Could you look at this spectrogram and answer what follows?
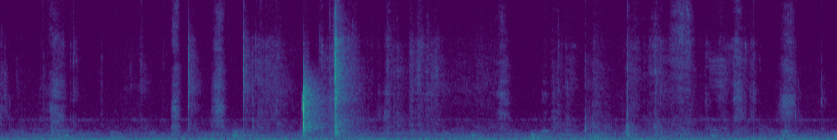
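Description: Felt-tip marker scratching and tapping faintly while marks are drawn, with light handling noise. Two sharp clicks close together about three seconds in are the loudest sounds.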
